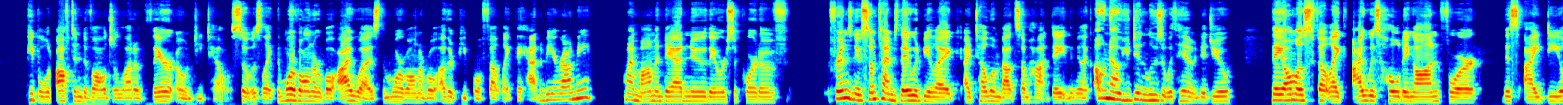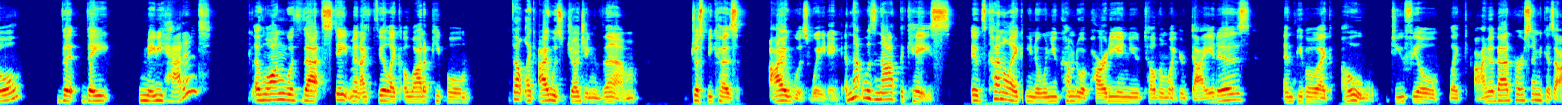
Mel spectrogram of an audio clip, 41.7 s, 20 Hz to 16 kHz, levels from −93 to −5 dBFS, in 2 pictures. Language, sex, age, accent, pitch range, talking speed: English, female, 20-39, American, 155-210 Hz, 210 wpm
